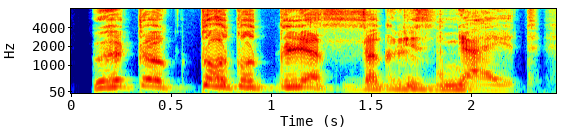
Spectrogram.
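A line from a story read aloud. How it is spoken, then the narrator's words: Wolf howling in pain. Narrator (Russian): взвыл волк от боли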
